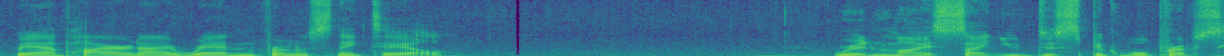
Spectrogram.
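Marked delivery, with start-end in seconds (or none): none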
